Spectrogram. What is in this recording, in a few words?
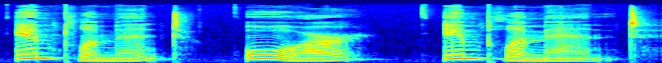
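"implement", English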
